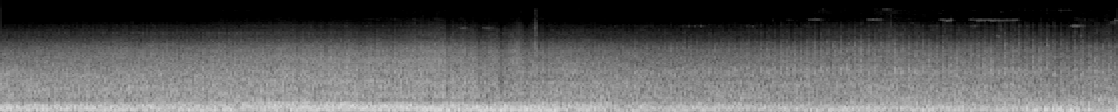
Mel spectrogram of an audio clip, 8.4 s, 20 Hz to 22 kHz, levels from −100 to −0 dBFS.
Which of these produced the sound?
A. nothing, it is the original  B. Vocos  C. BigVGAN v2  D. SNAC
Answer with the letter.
C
